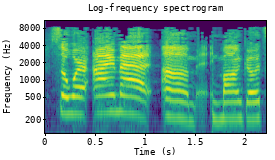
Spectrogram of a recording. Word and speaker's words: Mango: And I'm up in the northern part in a town called Mongo, spelled like mango, pronounced Mongo.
